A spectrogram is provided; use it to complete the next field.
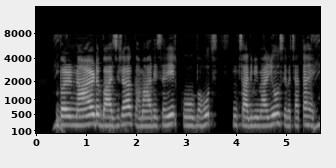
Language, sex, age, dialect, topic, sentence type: Hindi, female, 18-24, Awadhi Bundeli, agriculture, statement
